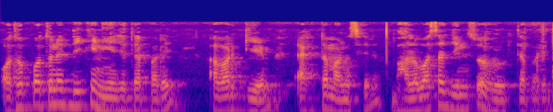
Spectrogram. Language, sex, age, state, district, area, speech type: Bengali, male, 30-45, West Bengal, Purba Medinipur, rural, spontaneous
